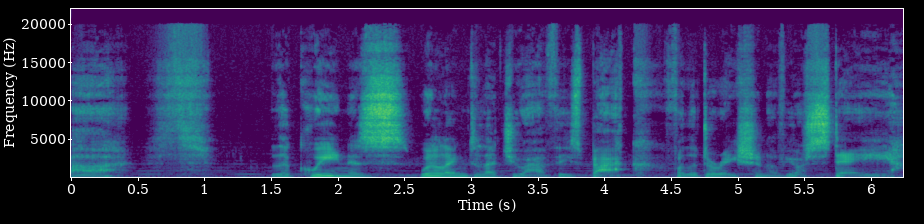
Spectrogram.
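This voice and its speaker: Using a put-on character voice, a man speaks at a fairly low pitch and moderate pace with long, frequent pauses over clear background noise. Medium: actual play. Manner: hesitant, formal, halting.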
